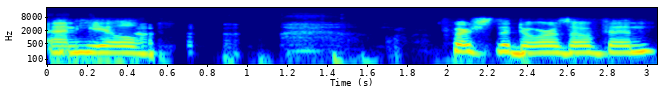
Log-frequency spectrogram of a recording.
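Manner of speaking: normal talking voice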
